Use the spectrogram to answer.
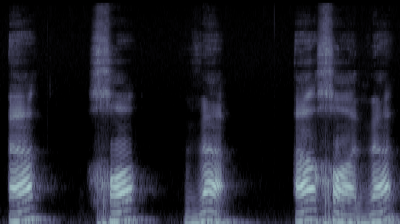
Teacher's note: صرف خا کی آواز کو موٹا پڑھنا ہے، حمزہ اور ذال کی آواز کو موٹا نہیں پڑھنا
